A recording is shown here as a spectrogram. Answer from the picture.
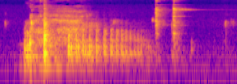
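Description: A man's drawn-out, throaty vocal sound of about a second, not words, followed by two short clicks near the end.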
